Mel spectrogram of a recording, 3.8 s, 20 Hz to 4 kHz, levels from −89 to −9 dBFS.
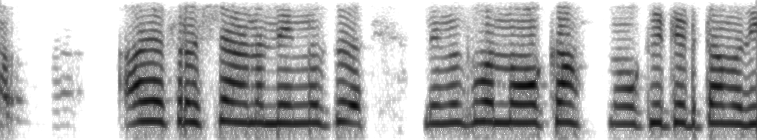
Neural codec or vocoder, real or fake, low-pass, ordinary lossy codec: none; real; 3.6 kHz; Opus, 24 kbps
